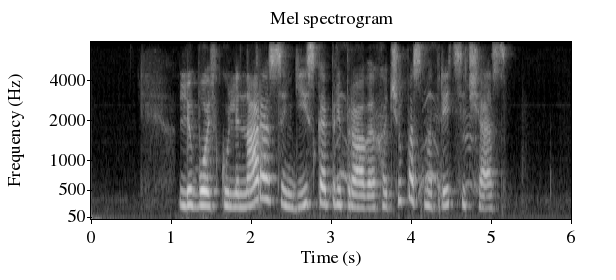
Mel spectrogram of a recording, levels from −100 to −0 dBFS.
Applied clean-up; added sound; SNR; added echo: neural separator model SepFormer DNS4.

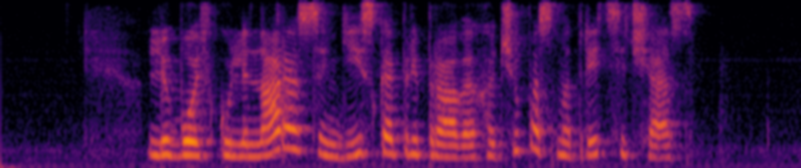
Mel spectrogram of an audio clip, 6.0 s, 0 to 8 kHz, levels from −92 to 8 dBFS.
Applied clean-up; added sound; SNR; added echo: none; none; none; none.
